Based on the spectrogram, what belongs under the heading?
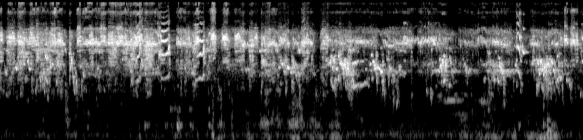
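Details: Budgerigar breeding pair with family: rapid scratchy warbling and high chirps running continuously, some brief squawky notes and faint background knocks.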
